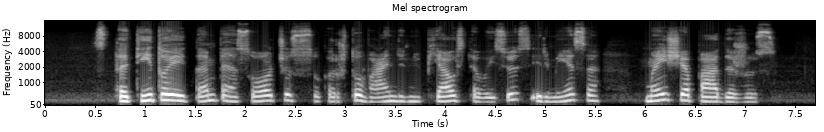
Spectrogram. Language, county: Lithuanian, Utena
